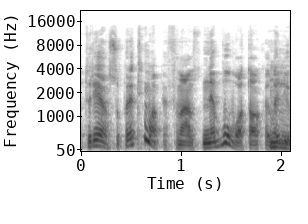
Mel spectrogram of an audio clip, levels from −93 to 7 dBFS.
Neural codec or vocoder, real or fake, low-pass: none; real; 14.4 kHz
